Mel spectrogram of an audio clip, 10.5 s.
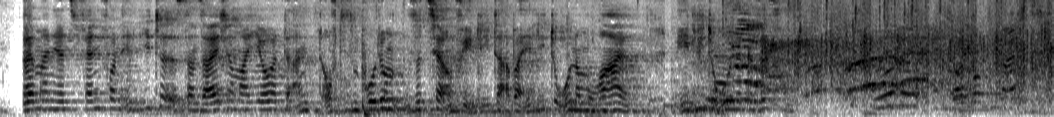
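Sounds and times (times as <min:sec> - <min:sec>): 
speech: 0:00.3 - 0:08.0
audience applause at a podium debate: 0:06.7 - 0:10.5.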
